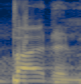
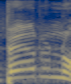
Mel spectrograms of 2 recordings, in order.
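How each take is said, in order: First: "Bowden" as BOH-den, like boat; BOH-den, long "oh" vowel in "Bowden". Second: "Bowden" as BOW-den, bow as in take a bow; BOW-den, "ow" vowel in "Bowden". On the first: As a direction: say "Bowden" with first syllable rhyming with go. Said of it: "Can I clarify that?". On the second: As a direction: say "Bowden" with first syllable rhyming with cow. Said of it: "is it Bowden or Bowden". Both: Shown as a demonstration.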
